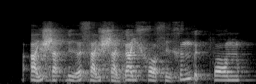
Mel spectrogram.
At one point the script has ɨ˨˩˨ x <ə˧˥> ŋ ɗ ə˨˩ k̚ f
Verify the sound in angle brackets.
correct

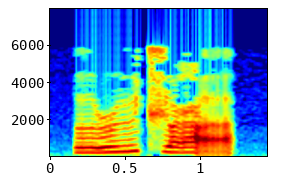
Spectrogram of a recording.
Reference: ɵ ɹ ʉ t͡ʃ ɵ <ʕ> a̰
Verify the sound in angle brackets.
correct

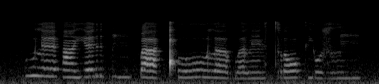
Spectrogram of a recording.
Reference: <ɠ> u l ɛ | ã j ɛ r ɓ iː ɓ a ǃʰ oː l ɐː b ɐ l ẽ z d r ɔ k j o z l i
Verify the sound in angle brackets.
correct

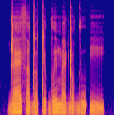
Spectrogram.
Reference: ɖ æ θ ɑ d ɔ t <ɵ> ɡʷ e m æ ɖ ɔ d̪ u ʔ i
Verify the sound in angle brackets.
correct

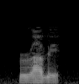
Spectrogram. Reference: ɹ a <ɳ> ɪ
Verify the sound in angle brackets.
correct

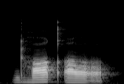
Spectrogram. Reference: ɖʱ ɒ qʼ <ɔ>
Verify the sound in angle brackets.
correct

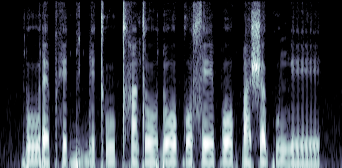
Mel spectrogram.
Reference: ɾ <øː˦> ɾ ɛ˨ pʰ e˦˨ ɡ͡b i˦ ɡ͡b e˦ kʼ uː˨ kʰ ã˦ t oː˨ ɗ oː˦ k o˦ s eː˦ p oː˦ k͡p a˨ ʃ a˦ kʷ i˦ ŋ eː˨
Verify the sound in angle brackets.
incorrect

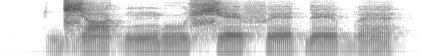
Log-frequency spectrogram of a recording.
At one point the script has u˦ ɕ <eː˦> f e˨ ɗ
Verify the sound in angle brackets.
incorrect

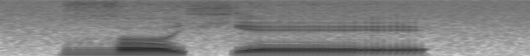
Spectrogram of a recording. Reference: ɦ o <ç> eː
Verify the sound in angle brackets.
correct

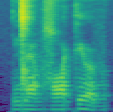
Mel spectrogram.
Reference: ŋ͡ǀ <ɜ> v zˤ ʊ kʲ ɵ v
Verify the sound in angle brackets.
incorrect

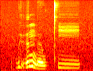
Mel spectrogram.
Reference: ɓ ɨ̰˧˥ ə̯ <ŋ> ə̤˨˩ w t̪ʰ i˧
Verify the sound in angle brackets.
correct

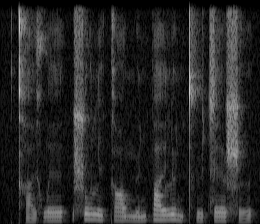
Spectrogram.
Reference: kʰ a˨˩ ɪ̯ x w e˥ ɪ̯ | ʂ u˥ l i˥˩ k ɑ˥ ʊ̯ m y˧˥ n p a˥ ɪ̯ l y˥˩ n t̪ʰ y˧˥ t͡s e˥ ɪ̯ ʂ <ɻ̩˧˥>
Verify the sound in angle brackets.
correct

